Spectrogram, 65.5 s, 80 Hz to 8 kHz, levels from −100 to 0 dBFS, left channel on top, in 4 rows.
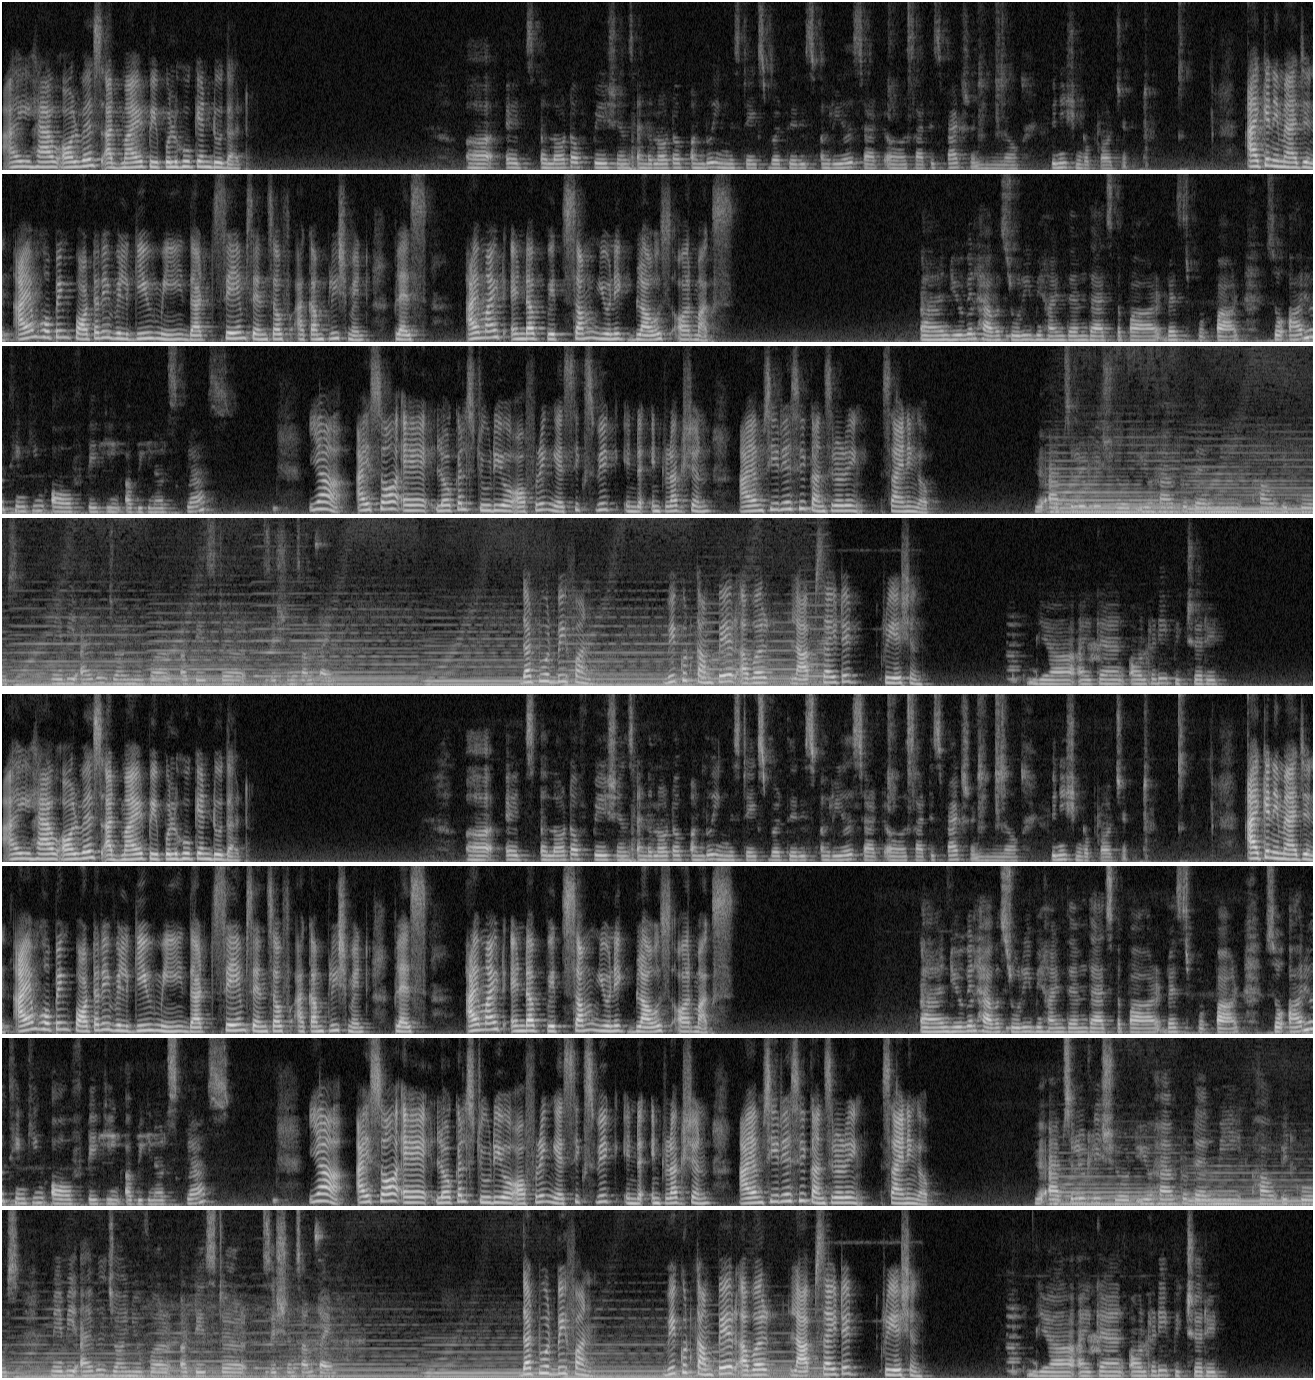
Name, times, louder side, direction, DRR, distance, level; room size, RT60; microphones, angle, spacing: voice 1, 0.0-3.0 15.6-21.7 22.2-25.5 36.6-43.5 43.8-44.4 55.6-56.6 57.4-59.8 60.2-60.7, right 3 dB, 30° right, 0.6 m, -25 dB
voice 2, 5.8-14.1 27.9-35.6 36.2-36.3 45.7-53.6 61.7-64.4, right 3 dB, 65° right, 0.9 m, -31 dB
sound 1, 45.8-59.5, left 1 dB, 35° left, 1.4 m, -36 dB
25.0 x 12.0 x 3.3 m
head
